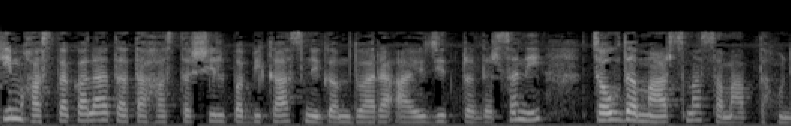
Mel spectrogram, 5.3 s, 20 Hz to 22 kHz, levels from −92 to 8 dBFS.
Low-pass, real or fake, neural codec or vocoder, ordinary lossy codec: none; real; none; none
